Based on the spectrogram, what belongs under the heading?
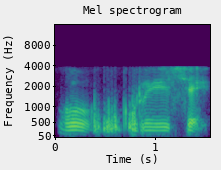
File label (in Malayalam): yes a little, Malayalam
